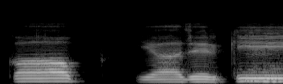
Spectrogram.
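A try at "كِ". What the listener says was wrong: একটা কফ একটা কাফ, প্রথমটা কফ তারপর কাফ।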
